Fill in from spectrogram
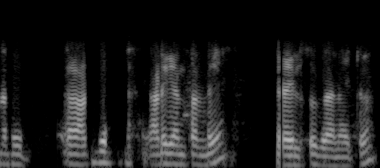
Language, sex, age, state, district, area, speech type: Telugu, male, 30-45, Andhra Pradesh, Anantapur, rural, conversation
